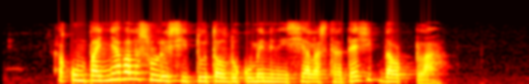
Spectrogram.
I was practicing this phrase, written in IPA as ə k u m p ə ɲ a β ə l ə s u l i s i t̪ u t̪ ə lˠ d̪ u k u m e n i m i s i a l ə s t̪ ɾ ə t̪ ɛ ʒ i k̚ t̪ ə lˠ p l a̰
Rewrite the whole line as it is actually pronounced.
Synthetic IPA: ə k u m p ə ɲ a β ə l ə s u l i s i t̪ u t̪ ə lˠ d̪ u k u m e n i n i s i a l ə s t̪ ɾ ə t̪ ɛ ʒ i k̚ d̪ ə lˠ p l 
